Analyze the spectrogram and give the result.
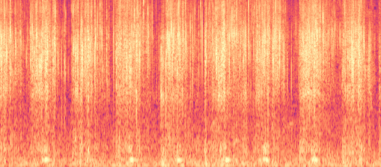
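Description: Both hands press and crush the bubbles of a clear plastic bubble wrap sheet with their fingertips. Bright, dense crinkling and crackling comes in repeated swelling bursts with little low end, with faint low pops scattered through.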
